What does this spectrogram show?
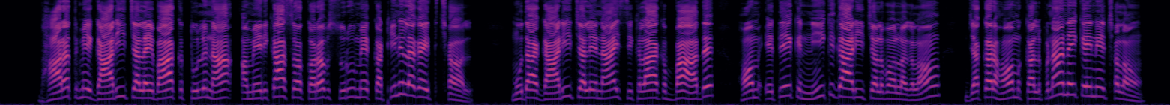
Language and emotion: Maithili, surprised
